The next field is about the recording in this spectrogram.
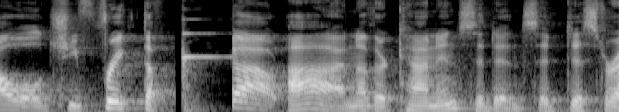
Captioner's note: ding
